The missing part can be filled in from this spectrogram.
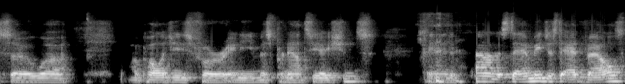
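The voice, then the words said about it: New Zealand accent. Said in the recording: “You got a bit of an accent, which is not an American accent ... I'm just across the ditch there, mate, in New Zealand ... the Kiwis love to butcher the English language”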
